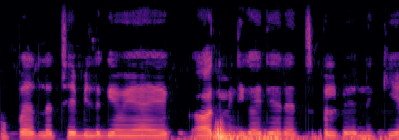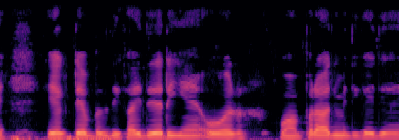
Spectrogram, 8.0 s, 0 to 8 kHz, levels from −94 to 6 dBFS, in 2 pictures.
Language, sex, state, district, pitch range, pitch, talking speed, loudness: Hindi, male, Rajasthan, Bikaner, 145-150 Hz, 145 Hz, 225 wpm, -24 LUFS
